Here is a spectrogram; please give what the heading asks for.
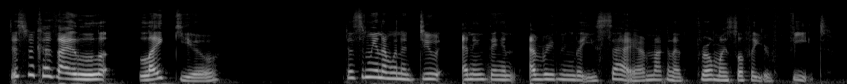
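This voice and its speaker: A woman playing a jealous, lovestruck young female roommate in an intimate ASMR roleplay, guarded yet tender, speaking with hesitant, emotional pauses. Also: fairly high pitch, darkish tone, dry recording, studio quality. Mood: upset, guarded.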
